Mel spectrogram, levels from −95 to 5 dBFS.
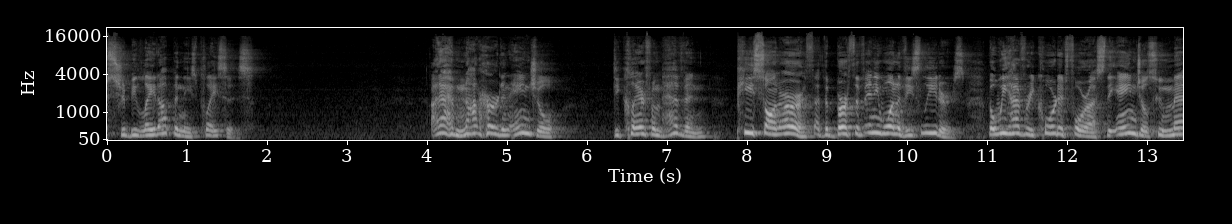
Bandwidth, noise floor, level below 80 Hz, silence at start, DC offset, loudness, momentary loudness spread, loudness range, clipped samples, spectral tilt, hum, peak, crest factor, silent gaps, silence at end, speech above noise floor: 18.5 kHz; -71 dBFS; -80 dBFS; 0 s; under 0.1%; -33 LUFS; 14 LU; 9 LU; under 0.1%; -4.5 dB/octave; none; -14 dBFS; 20 dB; none; 0 s; 39 dB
